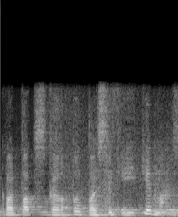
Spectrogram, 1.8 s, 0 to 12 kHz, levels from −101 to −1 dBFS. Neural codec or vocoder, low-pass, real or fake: codec, 16 kHz, 0.5 kbps, X-Codec, HuBERT features, trained on general audio; 7.2 kHz; fake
